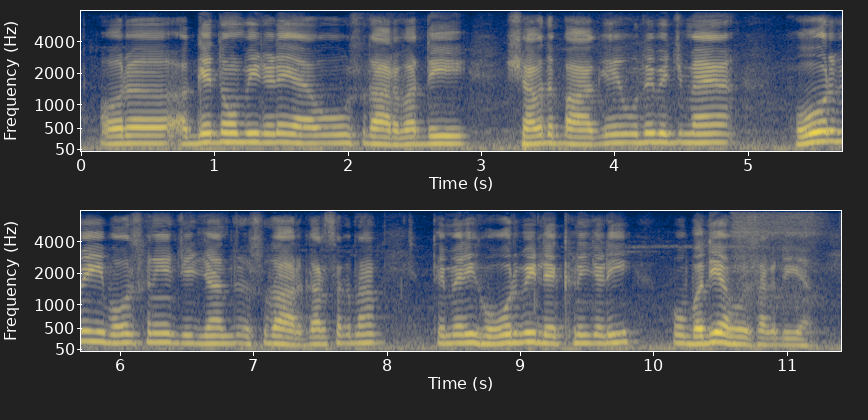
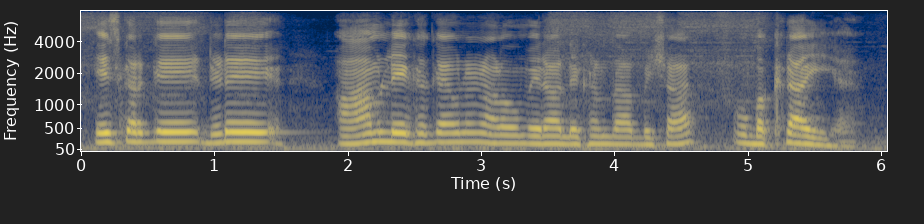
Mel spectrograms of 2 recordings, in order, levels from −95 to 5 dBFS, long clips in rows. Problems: constant background noise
